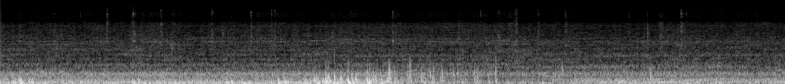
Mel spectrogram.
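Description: Ford pickup truck driving, heard from inside the cab: a steady low engine and road rumble, louder for a moment about three seconds in.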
